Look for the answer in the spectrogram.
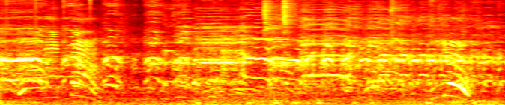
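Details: Kukuak Balenggek cock from Solok, West Sumatra, crowing in a long chain of arched, swooping syllables, some rising then falling steeply, with a faint murmur of voices behind.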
